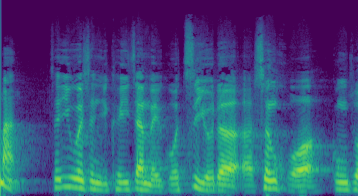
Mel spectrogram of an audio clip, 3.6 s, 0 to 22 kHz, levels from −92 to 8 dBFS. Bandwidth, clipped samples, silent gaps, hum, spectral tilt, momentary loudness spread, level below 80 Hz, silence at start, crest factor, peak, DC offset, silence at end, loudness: 13 kHz; under 0.1%; none; none; -6.5 dB/octave; 8 LU; -56 dBFS; 0 s; 14 dB; 0 dBFS; under 0.1%; 0 s; -15 LUFS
